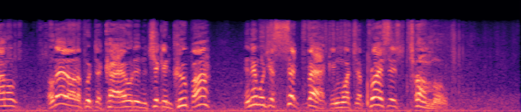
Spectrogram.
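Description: A man speaks with animation in a drawling voice.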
